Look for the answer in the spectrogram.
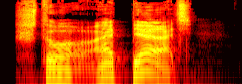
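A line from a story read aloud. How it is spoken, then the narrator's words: Resigned moan. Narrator (Russian): обреченно простонал маг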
